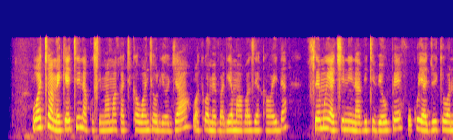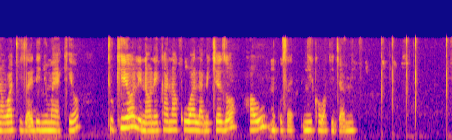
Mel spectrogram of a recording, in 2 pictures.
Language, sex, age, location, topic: Swahili, female, 18-24, Kisumu, government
